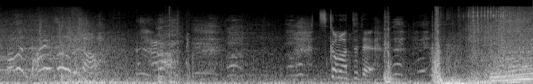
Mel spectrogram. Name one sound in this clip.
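A young woman calls out loudly.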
